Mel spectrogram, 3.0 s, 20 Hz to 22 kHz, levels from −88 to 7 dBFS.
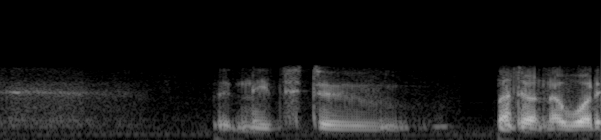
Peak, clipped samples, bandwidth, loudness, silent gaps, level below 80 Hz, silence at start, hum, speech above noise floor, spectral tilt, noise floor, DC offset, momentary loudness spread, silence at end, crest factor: -10 dBFS; under 0.1%; 3.9 kHz; -30 LUFS; none; -76 dBFS; 0.05 s; none; 37 dB; -6.5 dB/octave; -65 dBFS; under 0.1%; 26 LU; 0 s; 20 dB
